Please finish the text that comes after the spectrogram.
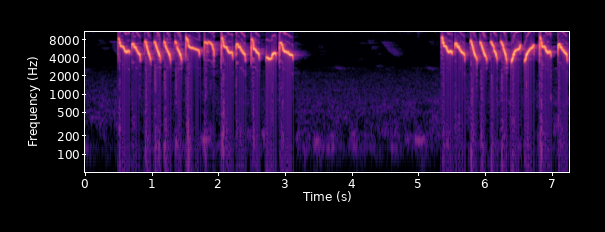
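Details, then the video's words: White-eye of the dakun type singing a strong rolling song that reveals its repertoire: two fast bursts of high, sharply falling whistled notes, about ten per phrase, separated by a two-second pause. "Pleci Dakun Ngerol Gacor Bongkar Isian"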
